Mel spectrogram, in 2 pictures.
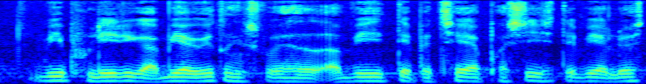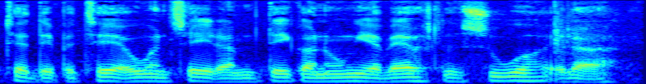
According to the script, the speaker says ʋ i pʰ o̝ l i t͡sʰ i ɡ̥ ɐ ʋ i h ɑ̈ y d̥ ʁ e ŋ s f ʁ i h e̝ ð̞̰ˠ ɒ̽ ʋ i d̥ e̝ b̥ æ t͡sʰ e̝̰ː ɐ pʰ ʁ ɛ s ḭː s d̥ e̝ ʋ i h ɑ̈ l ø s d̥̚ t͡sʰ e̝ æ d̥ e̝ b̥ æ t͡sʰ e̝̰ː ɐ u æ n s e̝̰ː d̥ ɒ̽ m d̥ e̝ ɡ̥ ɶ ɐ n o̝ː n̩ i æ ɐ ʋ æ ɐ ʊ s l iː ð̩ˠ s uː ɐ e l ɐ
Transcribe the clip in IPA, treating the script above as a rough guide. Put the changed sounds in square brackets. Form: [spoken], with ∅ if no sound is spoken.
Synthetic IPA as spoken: ʋ i pʰ o̝ l i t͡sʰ i ɡ̥ ɐ ʋ i h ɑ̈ y d̥ ʁ e ŋ s f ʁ i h e̝ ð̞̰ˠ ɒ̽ ʋ i d̥ e̝ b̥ æ t͡sʰ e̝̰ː ɐ pʰ ʁ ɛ s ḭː s d̥ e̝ ʋ i h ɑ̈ l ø s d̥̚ t͡sʰ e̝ æ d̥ e̝ b̥ æ t͡sʰ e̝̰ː ɐ u æ n s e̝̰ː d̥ ɒ̽ m d̥ e̝ ɡ̥ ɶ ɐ n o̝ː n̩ i æ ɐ ʋ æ ɐ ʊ s l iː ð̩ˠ s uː ɐ e l ɐ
